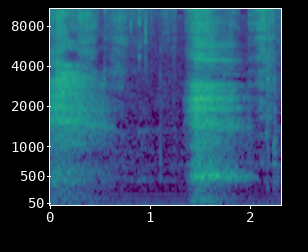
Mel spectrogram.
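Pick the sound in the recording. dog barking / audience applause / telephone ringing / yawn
yawn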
